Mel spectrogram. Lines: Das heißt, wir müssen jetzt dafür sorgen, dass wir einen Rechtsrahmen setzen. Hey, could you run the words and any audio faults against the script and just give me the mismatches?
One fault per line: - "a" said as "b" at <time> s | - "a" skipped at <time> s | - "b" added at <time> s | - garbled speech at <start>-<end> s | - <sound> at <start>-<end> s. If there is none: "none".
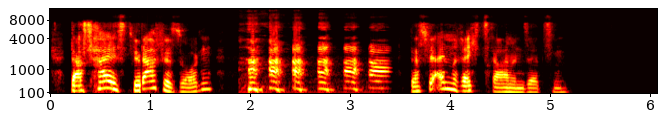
- "müssen jetzt" skipped at 0.9 s
- laugh at 1.9-3.4 s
